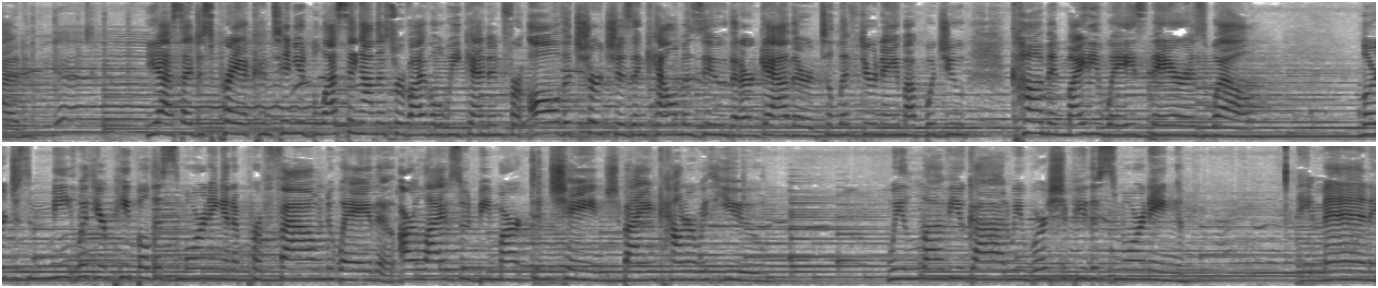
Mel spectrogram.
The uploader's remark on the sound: Sunday Morning Service - Audio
